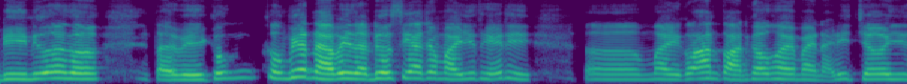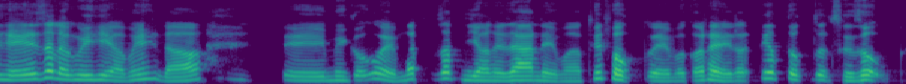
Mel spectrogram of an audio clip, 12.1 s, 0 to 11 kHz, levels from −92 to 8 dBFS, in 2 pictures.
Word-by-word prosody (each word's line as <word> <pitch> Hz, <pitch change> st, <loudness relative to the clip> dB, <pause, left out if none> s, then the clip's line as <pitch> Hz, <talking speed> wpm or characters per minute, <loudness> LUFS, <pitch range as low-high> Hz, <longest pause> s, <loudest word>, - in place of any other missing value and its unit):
đi 210 Hz, +1 st, +2 dB
nữa 230 Hz, +3 st, +5 dB
cơ. 220 Hz, -1 st, +6 dB, 0.4 s
Tại 185 Hz, -1 st, +2 dB
vì 190 Hz, 0 st, +3 dB
cũng 225 Hz, +5 st, 0 dB, 0.2 s
không 245 Hz, -4 st, 0 dB
biết 295 Hz, +1 st, +6 dB
nà 215 Hz, -4 st, +9 dB
"Bây 230 Hz, 0 st, +7 dB
giờ 215 Hz, -, +6 dB
đưa 235 Hz, +2 st, +6 dB
xe 240 Hz, 0 st, +2 dB
cho 240 Hz, -, +1 dB
mày 205 Hz, -2 st, +1 dB
như 225 Hz, -, -4 dB
thế 220 Hz, 0 st, -2 dB
thì, 210 Hz, -5 st, -5 dB, 0.3 s
ờ, 195 Hz, -1 st, -7 dB
mày 200 Hz, -1 st, -1 dB
có 215 Hz, -, 0 dB
an 235 Hz, 0 st, +4 dB
toàn 195 Hz, -3 st, +2 dB
không, 215 Hz, 0 st, +1 dB
hay 210 Hz, -1 st, +3 dB
mày 195 Hz, -2 st, -2 dB
nại 165 Hz, -, -8 dB
đi 210 Hz, +2 st, -5 dB
chơi 205 Hz, 0 st, -1 dB
như 205 Hz, -1 st, -5 dB
thế, 190 Hz, +3 st, -2 dB
rất 265 Hz, +2 st, +1 dB
là 205 Hz, -, 0 dB
nguy 185 Hz, 0 st, -4 dB
hiểm 170 Hz, -6 st, -5 dB
ấy." 205 Hz, +5 st, -7 dB
Đó! 155 Hz, +6 st, -5 dB, 0.5 s
Thì 155 Hz, -2 st, -9 dB
mình 160 Hz, 0 st, -10 dB
cũng 175 Hz, +5 st, -9 dB
phải 145 Hz, -, -3 dB
mất 205 Hz, +7 st, -7 dB
rất 235 Hz, -5 st, -3 dB
nhiều 165 Hz, -2 st, -4 dB
thời 150 Hz, -1 st, -6 dB
gian 165 Hz, 0 st, 0 dB
để 155 Hz, -3 st, -6 dB
mà 135 Hz, 0 st, -14 dB
thuyết 235 Hz, 0 st, -5 dB
phục, 195 Hz, -4 st, -1 dB
để 145 Hz, -2 st, -5 dB
mà 150 Hz, +1 st, -11 dB
có 170 Hz, -, -5 dB
thể 155 Hz, -5 st, 0 dB
lại 155 Hz, -, -8 dB
tiếp 240 Hz, -, 0 dB
tục -, -, -3 dB
được 180 Hz, -4 st, -7 dB
sử 150 Hz, -, -6 dB
dụng. 180 Hz, +2 st, -2 dB
200 Hz, 300 wpm, -24 LUFS, 175-220 Hz, 0.5 s, nà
